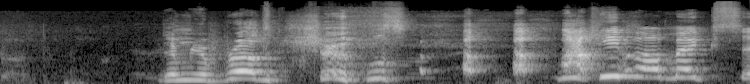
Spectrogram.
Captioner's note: laughs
